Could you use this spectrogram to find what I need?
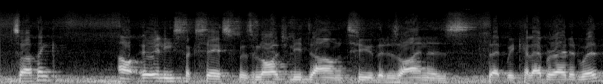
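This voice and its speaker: A man's medium-pitched voice at a moderate pace, with ordinary pitch variation, very even loudness and hardly any pauses, over noticeable background noise. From South Africa. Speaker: tech company co-founder, conference speaker. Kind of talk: presentation. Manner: halting, many fillers.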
